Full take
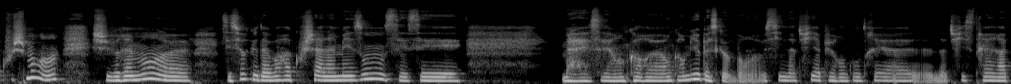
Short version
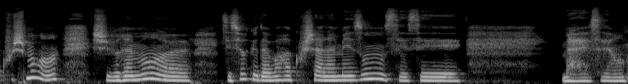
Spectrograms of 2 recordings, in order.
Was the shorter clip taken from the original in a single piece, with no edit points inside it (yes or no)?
yes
